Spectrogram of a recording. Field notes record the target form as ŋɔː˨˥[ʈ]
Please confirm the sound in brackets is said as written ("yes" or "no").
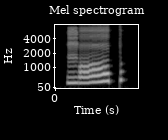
no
